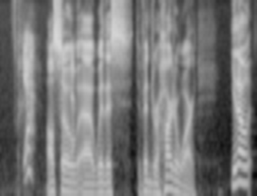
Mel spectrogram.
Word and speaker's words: Hardawar: Also with us, Devindra Hardawar. You know, his name, it's just like it's spelled.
